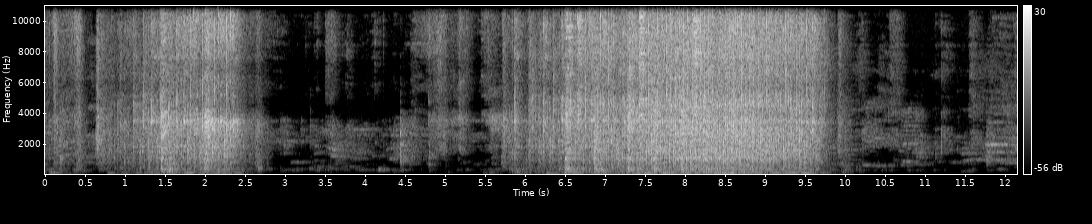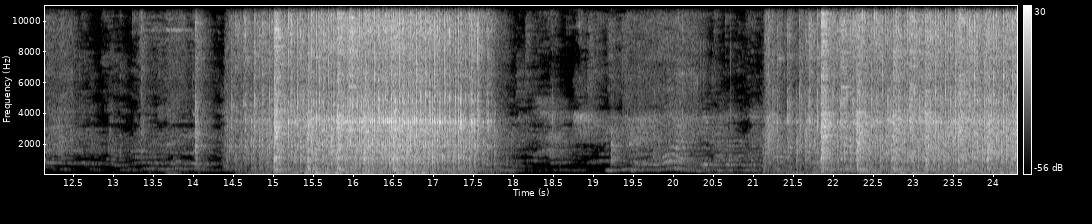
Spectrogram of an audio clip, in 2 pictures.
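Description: A sewing machine stitches piping onto a sleeve in three long runs of fast, even needle clatter, separated by quiet gaps with faint handling sounds, close and moderately loud.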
